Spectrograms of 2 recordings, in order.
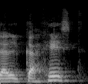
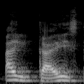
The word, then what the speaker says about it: alkahest: ya veremos Por qué el alcahest alcahest alcest Depende si ustedes quieren pronunciar la h intermedia no después vamos a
